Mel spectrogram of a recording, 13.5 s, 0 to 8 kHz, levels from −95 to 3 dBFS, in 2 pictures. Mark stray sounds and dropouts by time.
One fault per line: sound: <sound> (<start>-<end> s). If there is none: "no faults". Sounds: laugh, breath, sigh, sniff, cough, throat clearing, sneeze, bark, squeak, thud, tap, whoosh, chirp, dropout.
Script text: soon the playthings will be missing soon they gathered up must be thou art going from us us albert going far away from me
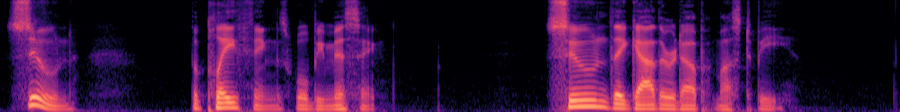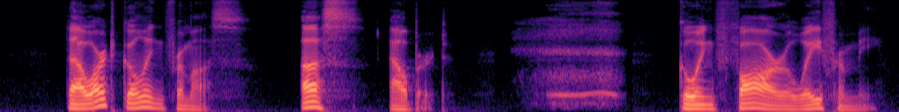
sound: sigh (10.6-11.5 s)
